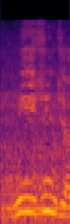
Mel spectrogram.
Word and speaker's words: 御井神社: 井戸にいと書いて三神社。はい、三神社と読みます。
